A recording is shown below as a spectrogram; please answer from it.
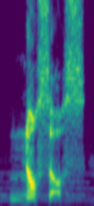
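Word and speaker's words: Knossos: pronunciation in English is nosos with a silent k it's understandable that you'd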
